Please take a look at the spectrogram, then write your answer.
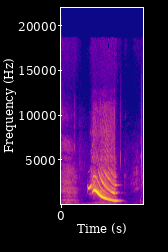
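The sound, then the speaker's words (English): A slide whistle sounds once, a single loud tone that jumps up, then slides smoothly downward in pitch over about half a second before cutting off, with no talking. “Where's my slide whistle?”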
